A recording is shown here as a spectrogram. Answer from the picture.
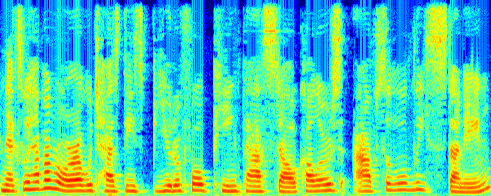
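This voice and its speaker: Her fairly high pitch shows ordinary pitch variation as the woman talks at a fairly quick pace. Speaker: beauty content creator. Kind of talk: makeup tutorial. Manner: casual, filler-heavy; whispering at one point.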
